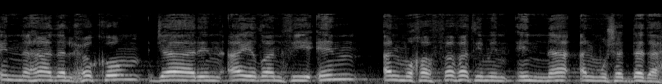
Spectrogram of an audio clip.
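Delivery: plain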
